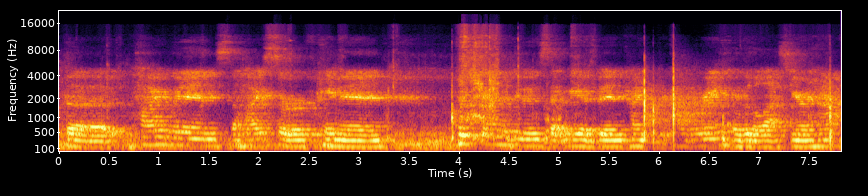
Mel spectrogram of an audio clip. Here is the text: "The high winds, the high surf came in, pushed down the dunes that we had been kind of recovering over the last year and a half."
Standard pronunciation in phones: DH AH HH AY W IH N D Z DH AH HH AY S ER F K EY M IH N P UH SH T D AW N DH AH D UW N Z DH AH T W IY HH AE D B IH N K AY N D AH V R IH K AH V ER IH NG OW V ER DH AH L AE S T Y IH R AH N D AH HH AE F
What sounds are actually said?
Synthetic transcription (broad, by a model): DH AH HH AY W IH N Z DH AH HH AY S ER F K EY M IH N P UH T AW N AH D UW Z DH AH T W IY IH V B IH N K AY N D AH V R IH K AH V ER IH NG OW V ER DH AH L AE S T Y IH R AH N HH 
